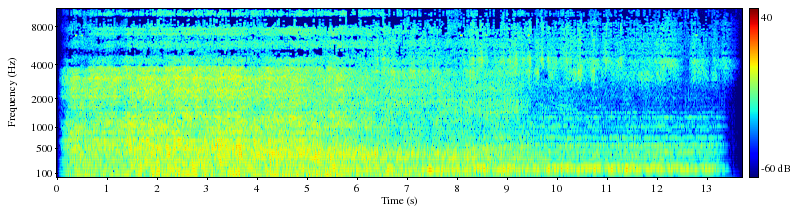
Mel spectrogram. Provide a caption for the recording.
Multi Creature Voice
A group of voices, it is not clear what they want. Probably something for the greater good... of evil! Own voice recording and Granular Scatter Processor.
Recorded with a Zoom H2. Edited with Audacity.
Plaintext:
HTML:
sci-fi, horror, rpg, transition, voices, video-game, fantasy, action, ghosts, game-design, feedback, role-playing-game, game-sound, scary, adventure, dark, creepy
